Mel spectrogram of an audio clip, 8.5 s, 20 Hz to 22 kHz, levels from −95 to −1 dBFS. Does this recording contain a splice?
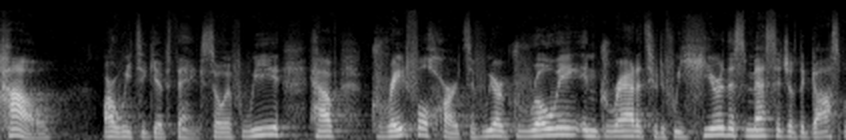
no; 0 cuts

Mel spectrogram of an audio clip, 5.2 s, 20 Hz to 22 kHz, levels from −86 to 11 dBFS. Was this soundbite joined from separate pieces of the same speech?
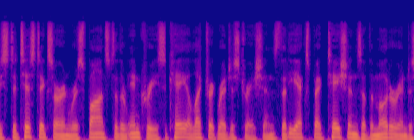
yes; 4 cuts; at 1.6 s, 2.1 s, 2.7 s, 3.6 s

